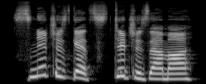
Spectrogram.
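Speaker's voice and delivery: loud, ringing shout. Stella shouts at emma, the narrator, right after hitting her; shouted. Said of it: "Stella shouted".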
